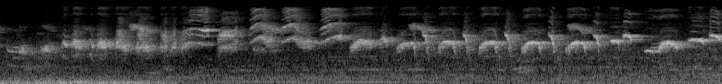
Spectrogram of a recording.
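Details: A tame Chinese hwamei delivers a run of short, looping whistled phrases, each rising then dropping, repeated roughly once a second and growing louder and more rhythmic toward the end.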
